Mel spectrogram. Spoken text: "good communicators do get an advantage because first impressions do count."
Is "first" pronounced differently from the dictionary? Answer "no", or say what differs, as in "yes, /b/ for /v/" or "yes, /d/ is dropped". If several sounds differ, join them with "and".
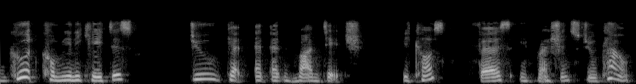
yes, /t/ is dropped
